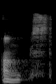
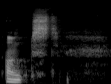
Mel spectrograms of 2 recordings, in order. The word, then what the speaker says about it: Angst: Yeah, I was gonna say it is pronounced Angst. I was paying very close attention anytime he said it, so it is pronounced Angst.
